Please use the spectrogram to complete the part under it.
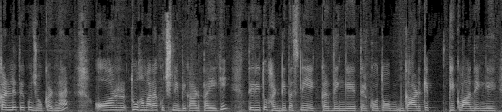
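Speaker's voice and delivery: plain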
